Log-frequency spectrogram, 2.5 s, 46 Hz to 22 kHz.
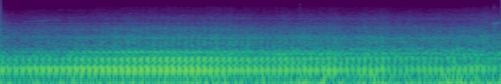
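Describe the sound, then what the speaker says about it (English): A car rumbles past motorcycle riders, a Kawasaki Vulcan 650 S and a KTM, on a country road in West Kent, with a steady low engine drone close by and wind noise throughout. "Car coming."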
